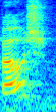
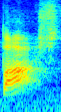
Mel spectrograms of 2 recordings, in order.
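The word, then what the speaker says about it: Boesch: know when you people it's actually Bosch see people see the Boe and they say they think this is the name Edition but it's actually Brennan Bosch and I like Brennan Bosch a lot hitting 380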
